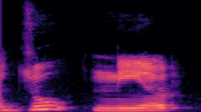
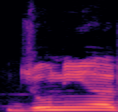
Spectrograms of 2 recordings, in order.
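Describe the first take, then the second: First: junior broken into जू and near with a gap; split into syllables. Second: Said in the usual way. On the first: Shown as a demonstration. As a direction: pause after जू in junior. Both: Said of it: "इसमें दो ही syllable है".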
